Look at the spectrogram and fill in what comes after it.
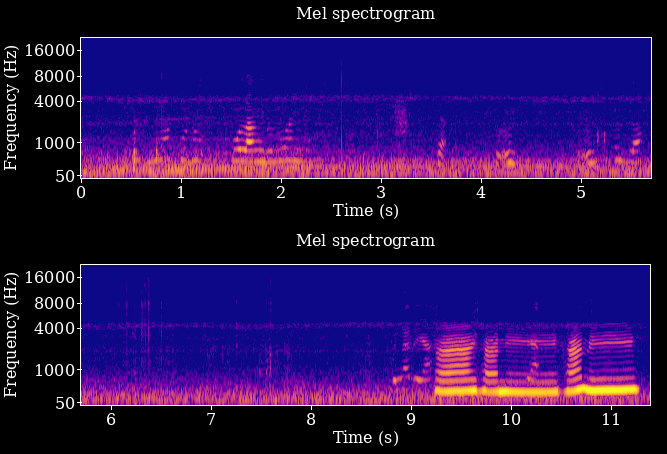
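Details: Cat producing loud, drawn-out meows with a slight waver near the end, preceded by quieter mews under a person talking; outdoor background with low traffic hum.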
